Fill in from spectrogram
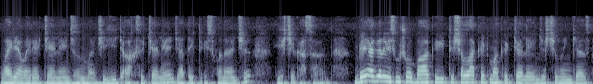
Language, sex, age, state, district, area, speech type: Kashmiri, male, 45-60, Jammu and Kashmir, Srinagar, urban, spontaneous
